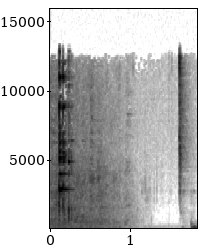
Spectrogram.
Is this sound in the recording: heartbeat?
no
